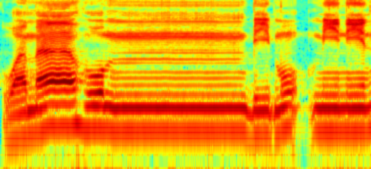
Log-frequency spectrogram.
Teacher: Yang pertama, ikhfa syafawi ketika ada huruf mim sukun bertemu dengan huruf ba. Ya, menggunakan huruf mim dengan gunah yang dipanjangkan ketika bertemu dengan huruf ba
